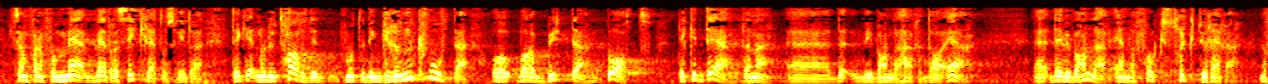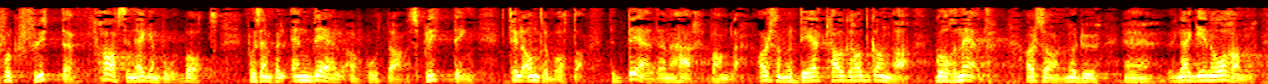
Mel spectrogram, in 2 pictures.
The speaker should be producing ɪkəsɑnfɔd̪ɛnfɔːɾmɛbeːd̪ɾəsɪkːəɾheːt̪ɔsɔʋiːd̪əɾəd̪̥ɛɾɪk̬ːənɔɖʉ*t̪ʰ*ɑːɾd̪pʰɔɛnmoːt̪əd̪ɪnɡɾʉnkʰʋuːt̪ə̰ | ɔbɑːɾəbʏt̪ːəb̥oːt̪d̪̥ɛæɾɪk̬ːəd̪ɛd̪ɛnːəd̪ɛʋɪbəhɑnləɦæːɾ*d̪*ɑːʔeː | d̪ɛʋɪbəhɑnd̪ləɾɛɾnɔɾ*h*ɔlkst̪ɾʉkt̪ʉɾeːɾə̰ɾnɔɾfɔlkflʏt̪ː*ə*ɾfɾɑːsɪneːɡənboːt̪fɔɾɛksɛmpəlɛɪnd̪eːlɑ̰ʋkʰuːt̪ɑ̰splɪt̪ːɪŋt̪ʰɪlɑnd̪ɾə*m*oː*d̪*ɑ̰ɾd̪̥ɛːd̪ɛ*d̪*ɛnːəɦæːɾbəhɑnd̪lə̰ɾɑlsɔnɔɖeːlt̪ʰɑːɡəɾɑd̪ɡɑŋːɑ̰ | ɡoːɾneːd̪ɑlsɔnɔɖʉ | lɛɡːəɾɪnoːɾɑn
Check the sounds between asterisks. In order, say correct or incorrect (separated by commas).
correct, correct, incorrect, correct, incorrect, incorrect, correct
